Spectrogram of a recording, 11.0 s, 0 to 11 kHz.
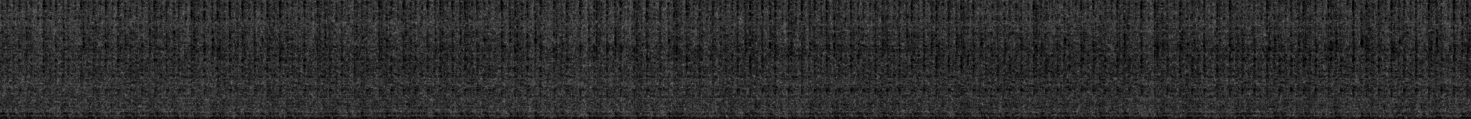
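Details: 1985 Harley FXR V-twin at steady warm idle after a float setting, about 49°F ambient: light, quick ticking over the exhaust beat grows as the oil warms; owner blames the S&S hydraulic lifters, not oil restriction, with the rear intake lifter noisiest.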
